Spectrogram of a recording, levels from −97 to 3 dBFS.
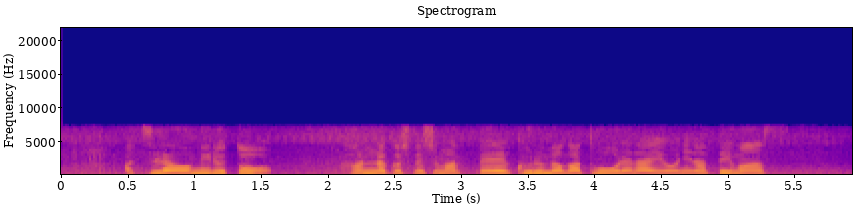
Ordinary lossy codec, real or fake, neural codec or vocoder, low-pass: none; real; none; 7.2 kHz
